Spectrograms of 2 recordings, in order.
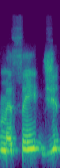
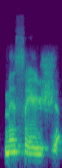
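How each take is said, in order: First: It ends with a 'j' sound as in judge. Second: It ends with a 'zh' sound as in measure. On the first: The speaker calls it wrong. "It's not message, not j sound" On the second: The speaker calls it right. "it's j sound"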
